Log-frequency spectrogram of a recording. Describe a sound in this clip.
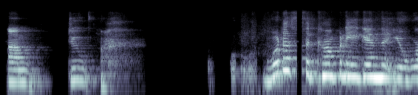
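An older woman talks over an online call.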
